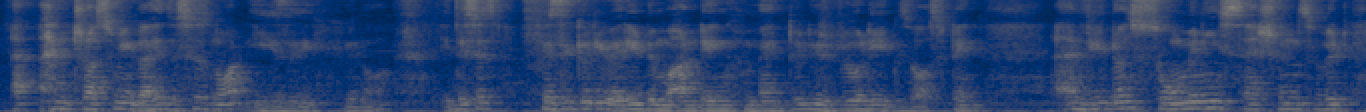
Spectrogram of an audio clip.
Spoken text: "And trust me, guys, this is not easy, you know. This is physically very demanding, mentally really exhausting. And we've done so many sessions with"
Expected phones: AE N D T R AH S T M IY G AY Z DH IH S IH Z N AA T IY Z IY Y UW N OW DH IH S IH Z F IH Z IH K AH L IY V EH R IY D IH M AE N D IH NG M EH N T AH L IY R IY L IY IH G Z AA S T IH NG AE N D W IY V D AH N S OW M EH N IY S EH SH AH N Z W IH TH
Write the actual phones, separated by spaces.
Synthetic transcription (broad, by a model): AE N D T R AH S T M IY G AY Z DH IH S IH Z N AA T IY Z IY Y UW N OW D IH S IH Z F IH Z IH K AH L IY V EH R IY D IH M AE N D IH NG M EH N T AH L IY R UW L IY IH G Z AA S T IH NG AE N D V IY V D AH N S OW M EH N IY S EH SH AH N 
